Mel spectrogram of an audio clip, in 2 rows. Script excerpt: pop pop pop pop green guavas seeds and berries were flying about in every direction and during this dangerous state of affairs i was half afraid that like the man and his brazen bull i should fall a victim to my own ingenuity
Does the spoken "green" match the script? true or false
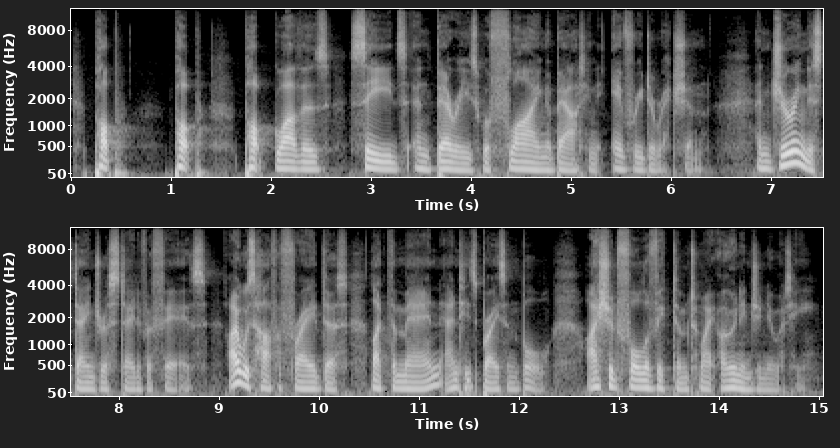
false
